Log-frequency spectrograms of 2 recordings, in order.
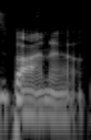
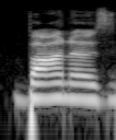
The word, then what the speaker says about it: Bono: Do I say that right? Bono? – Yes. – Yeah, absolutely. Okay. Yeah. – I always wonder if I say it right. It's Bono. – Yeah. Yeah, I suppose. Yeah. If you're looking at it, some people may pronounce it as Bono, but Bono is the correct.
